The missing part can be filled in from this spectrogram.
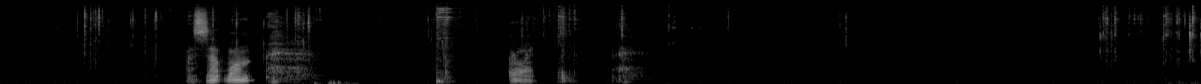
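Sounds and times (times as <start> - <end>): rake pick rattling in padlock: 11.0 - 12.0.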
